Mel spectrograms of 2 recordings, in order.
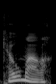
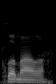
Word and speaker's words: Klimala: They spelled Kilmala instead of Klimala. See, the announcer also called him Kilmala as well.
